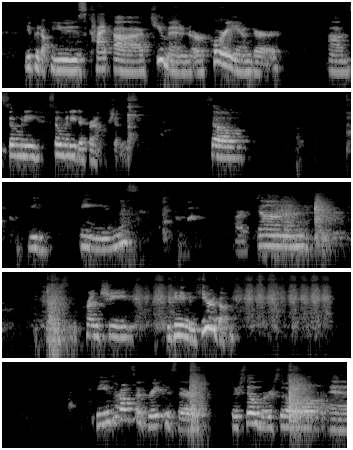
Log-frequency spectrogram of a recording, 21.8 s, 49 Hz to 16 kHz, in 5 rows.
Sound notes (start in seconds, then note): 16.1 beans rattle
